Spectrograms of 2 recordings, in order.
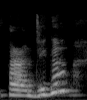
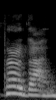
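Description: First: The G is clearly sounded in the word. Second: The G is silent in the word. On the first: The speaker calls it wrong. "in the beginning, I would pronounce this as paradigm" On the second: The speaker calls it right. "no, in English it's pronounced paradigm"

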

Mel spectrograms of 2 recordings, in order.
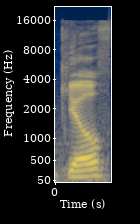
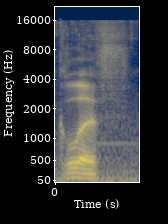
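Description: First: The L sound comes after the vowel. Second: The L sound comes before the vowel. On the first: The speaker calls it wrong. "I called it the GILF" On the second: The speaker calls it right. "the L comes before the Y, so it's glyph"

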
